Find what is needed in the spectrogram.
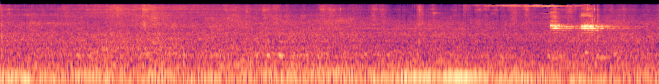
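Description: Steady rumble of city street traffic with indistinct voices around, and a brief high tone near the end.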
